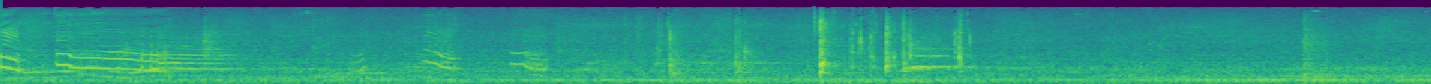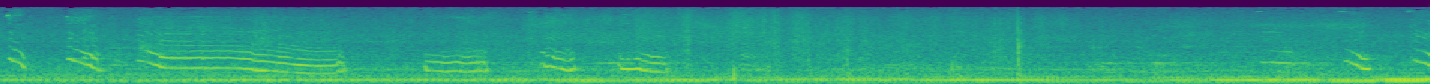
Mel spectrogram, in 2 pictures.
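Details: Whining terrier cross puppy from Malaysia, which later died of a virus infection: irregular bursts of sliding, falling whimpers and yips with quiet gaps between, a few sharp clicks and a low background hum.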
